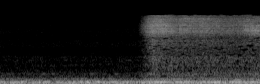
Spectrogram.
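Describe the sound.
After a quiet stretch with a low background rumble, a voice makes a steady, sustained 'sss' hiss imitating a snake for the letter S, lasting over a second and fairly loud.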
